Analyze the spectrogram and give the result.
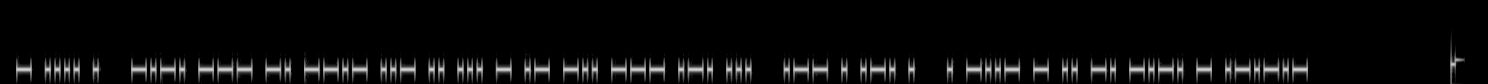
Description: Morse code, heard as a keyed tone, about 25 wpm, 700 Hz. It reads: THE CONQUISTADORS WERE EXTINCT.
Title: Pangram Challenge v2 - 25wpm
